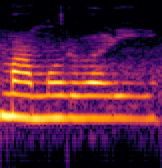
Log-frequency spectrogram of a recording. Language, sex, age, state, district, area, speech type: Marathi, female, 18-30, Maharashtra, Ratnagiri, rural, spontaneous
